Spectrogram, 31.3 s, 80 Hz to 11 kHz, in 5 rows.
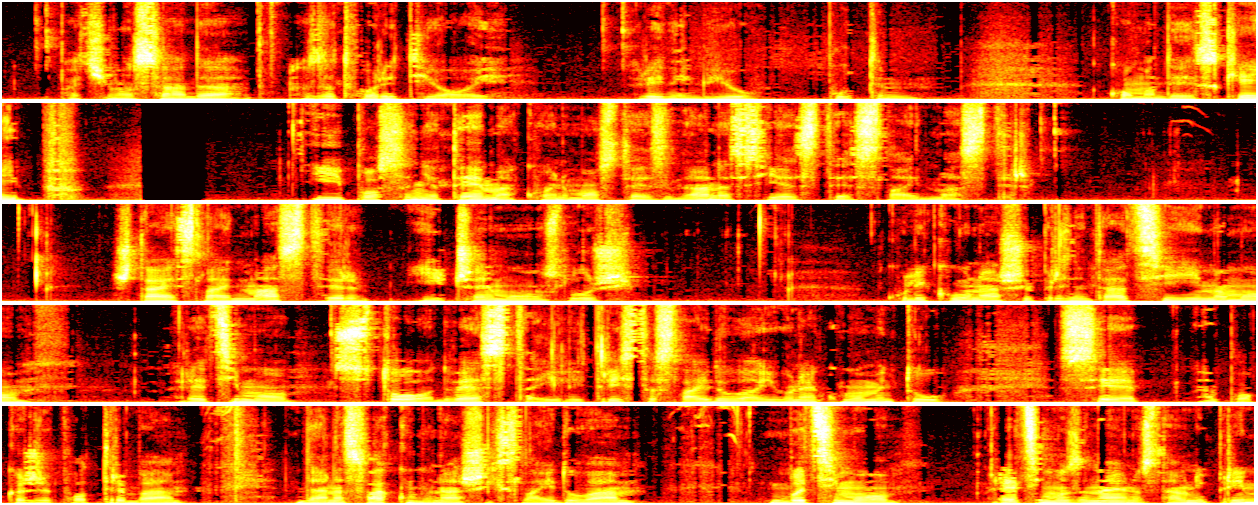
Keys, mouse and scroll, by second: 3.0 click, 7.2 click, 11.4 click, 17.8-22.8 drag.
